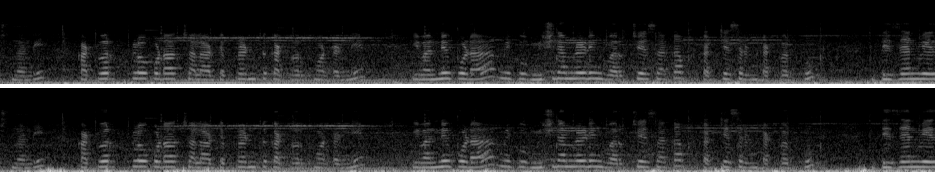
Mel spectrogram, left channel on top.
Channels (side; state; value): left; quieter; 4.8 dB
